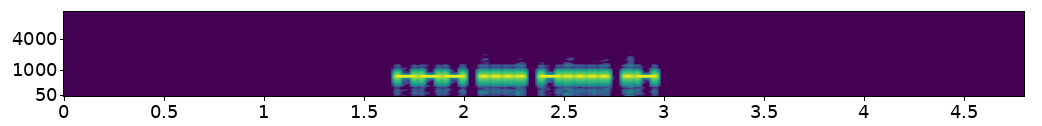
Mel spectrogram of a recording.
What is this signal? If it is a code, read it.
Morse code, heard as a keyed tone, about 40 wpm, 700 Hz. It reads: OH6A
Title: DXCC-100 Call Signs - 4 Characters - Repeated 2x - 40wpm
